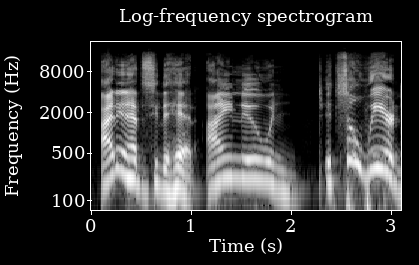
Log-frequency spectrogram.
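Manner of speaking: normal talking voice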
